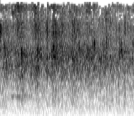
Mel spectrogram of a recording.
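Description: A crowd applauds steadily for a few seconds for a woman who has accepted Jesus as her Lord and Savior, the clapping dense and even throughout, a bright, hissy wash with no voices standing out.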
